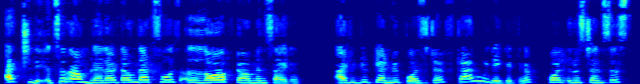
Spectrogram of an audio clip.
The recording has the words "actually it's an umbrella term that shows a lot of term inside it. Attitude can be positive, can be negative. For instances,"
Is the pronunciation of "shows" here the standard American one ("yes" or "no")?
no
